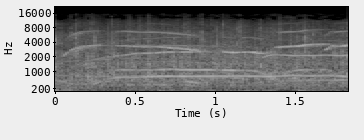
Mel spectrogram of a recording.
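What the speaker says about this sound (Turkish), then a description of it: "Kocaman bir alkış istiyoruz" Applause for the governor at a lamb-shearing festival in Beytüşşebap, Turkey, a thick, continuous crowd clapping with some cheering mixed in, loud and close, while music with whistling melodic lines plays over it.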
